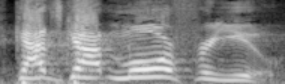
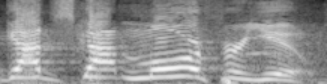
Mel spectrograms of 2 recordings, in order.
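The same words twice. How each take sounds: First: Said in the usual way. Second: Loud, higher shout, slow; shouted repeat. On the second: Shown as a demonstration. Preacher repeating to the church, full shout. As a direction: call it out again, louder. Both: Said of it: "I said".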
